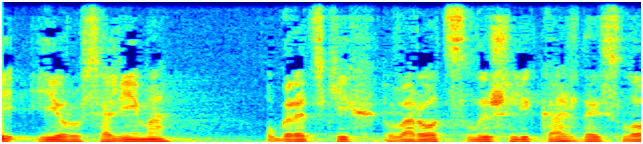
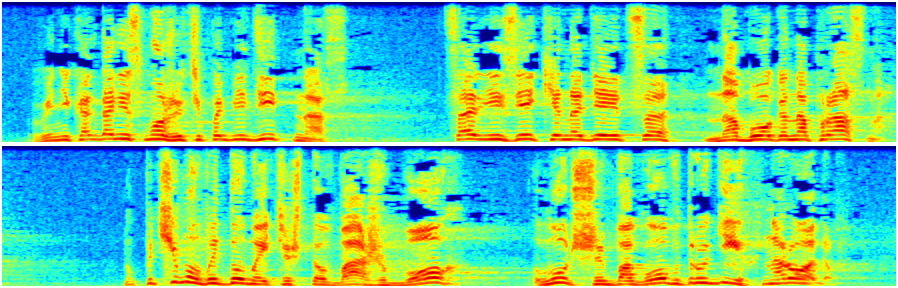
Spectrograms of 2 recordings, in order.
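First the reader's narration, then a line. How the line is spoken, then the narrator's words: Envoy shouting again. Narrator (Russian): Снова закричал посол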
